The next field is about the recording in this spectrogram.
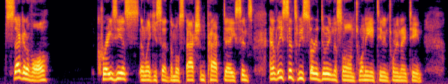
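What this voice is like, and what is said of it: Strained, worn-out voice. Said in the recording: “sorry about my voice. I'm screwed up.”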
